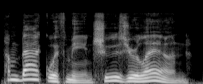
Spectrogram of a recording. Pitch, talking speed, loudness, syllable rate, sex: 145 Hz, 235 wpm, -15 LUFS, 4.9 syllables/s, male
